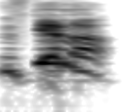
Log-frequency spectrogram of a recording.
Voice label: meleeing, es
